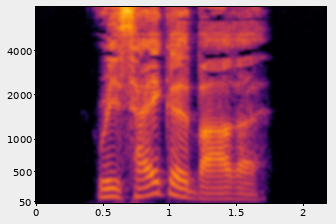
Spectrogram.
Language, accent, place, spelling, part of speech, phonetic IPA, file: German, Germany, Berlin, recycelbare, adjective, [ʁiˈsaɪ̯kl̩baːʁə], De-recycelbare.ogg
- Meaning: inflection of recycelbar: 1. strong/mixed nominative/accusative feminine singular 2. strong nominative/accusative plural 3. weak nominative all-gender singular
